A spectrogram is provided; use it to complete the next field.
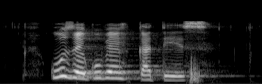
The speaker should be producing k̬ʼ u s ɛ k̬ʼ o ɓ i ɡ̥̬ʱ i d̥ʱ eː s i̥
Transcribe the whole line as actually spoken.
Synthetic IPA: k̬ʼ u z ɛ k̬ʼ u ɓ ɛ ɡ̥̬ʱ a d̥ʱ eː s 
